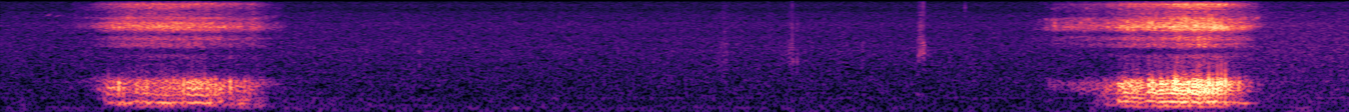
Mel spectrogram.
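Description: Two rough, rattling breaths about five seconds apart, with quiet between them: snoring.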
